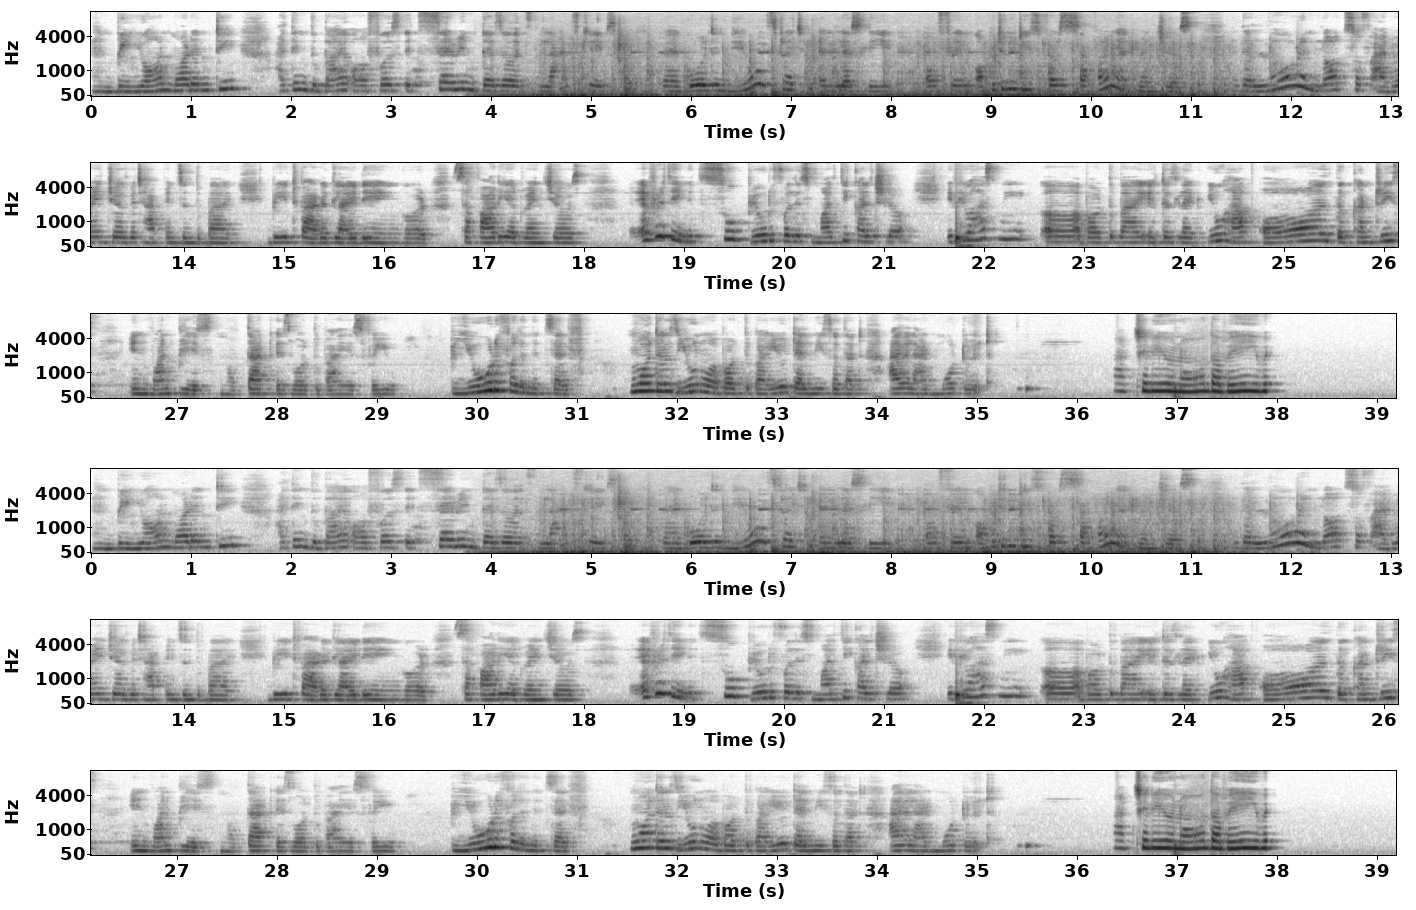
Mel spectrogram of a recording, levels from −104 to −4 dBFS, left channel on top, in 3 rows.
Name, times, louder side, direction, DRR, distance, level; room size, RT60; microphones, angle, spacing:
voice 1, 0.0-5.2 5.7-26.2 26.5-29.2 29.7-31.1 31.5-35.1 35.5-35.6, left 1 dB, 60° left, 2.0 m, -34 dB
sound 1, 3.8-12.3, equal, 5° left, 1.1 m, -31 dB
voice 2, 36.4-37.9, right 1 dB, 25° right, 0.9 m, -24 dB
14.5 x 5.2 x 5.8 m
head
